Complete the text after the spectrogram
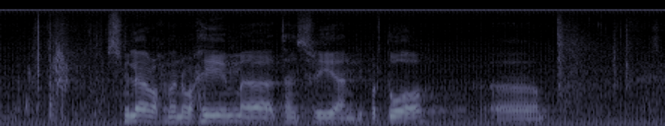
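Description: A man speaks into a microphone in a large echoing hall.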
